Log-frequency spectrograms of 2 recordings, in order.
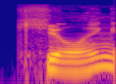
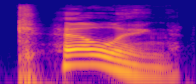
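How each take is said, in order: First: The first vowel sounds like 'ih'. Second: The first vowel sounds like 'eh'. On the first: The speaker calls it wrong. "It's not killing" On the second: The speaker calls it right. "it's kelling"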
